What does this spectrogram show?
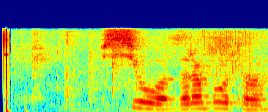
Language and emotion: Russian, neutral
